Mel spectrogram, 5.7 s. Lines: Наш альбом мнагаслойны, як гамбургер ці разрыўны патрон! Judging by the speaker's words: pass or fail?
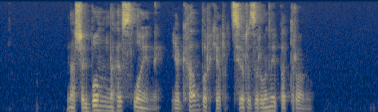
pass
